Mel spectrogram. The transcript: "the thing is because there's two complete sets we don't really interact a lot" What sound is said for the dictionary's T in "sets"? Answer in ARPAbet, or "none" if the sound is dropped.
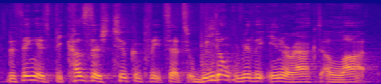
T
